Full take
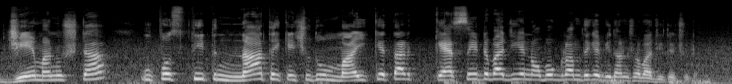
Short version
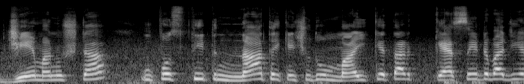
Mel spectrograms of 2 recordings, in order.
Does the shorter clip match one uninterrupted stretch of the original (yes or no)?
yes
